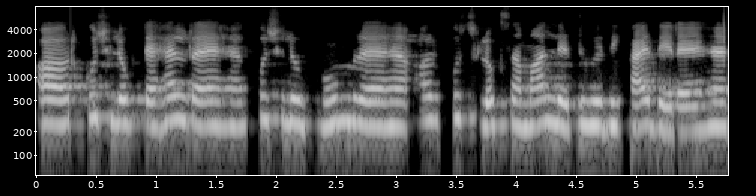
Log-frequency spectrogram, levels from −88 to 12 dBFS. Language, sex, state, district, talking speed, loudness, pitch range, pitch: Hindi, female, Uttar Pradesh, Gorakhpur, 220 wpm, -16 LUFS, 235-260 Hz, 245 Hz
